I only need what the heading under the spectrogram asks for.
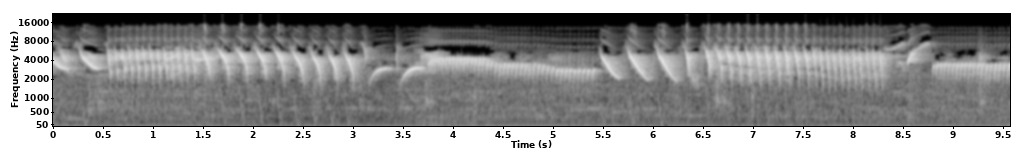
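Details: Canary singing loudly: fast trills and falling chirps, a steady whistled tone, rolling trills again, ending on a held whistle.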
